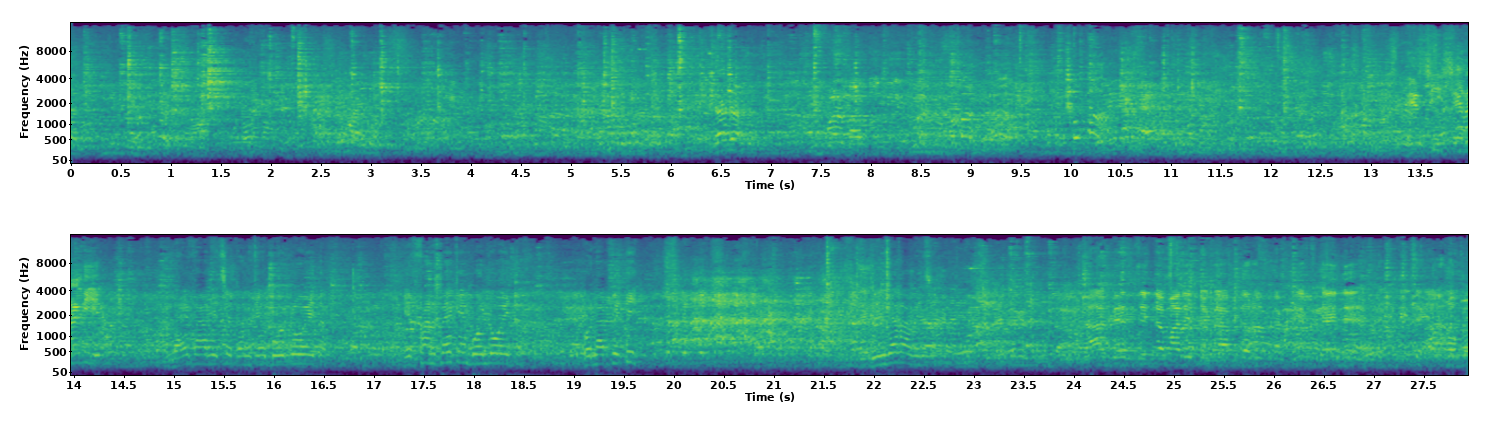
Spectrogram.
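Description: A crowd of men chatters in a large echoing hall.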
